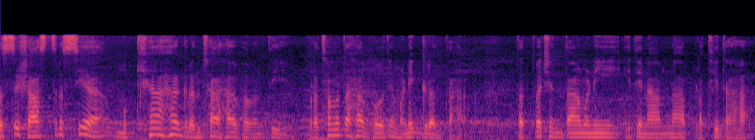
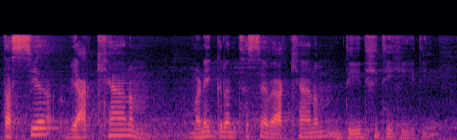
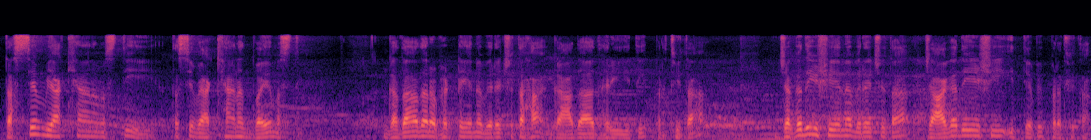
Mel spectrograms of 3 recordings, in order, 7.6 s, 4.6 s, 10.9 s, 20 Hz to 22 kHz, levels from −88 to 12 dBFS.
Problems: none marked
